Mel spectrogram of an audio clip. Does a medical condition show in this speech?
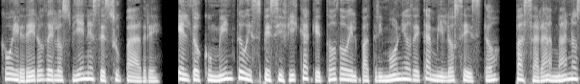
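No.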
